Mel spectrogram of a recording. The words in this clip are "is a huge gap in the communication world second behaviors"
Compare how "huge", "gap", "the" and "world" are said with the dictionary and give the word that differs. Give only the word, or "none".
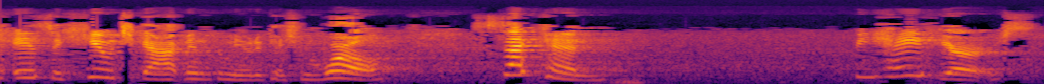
none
